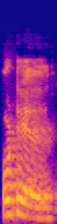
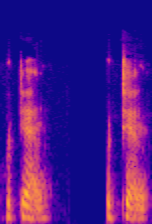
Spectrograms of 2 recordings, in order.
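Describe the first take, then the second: First: Hotel loud on the first syllable, H weak; Hotel with a loud front stress; wrong stress. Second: Hotel with stress on the second syllable; light first syllable in hotel, weight on TEL; correct stress. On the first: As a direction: say Hotel as O-tel, punched. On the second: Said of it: "That's exactly how you pronounce it". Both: Shown as a demonstration.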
